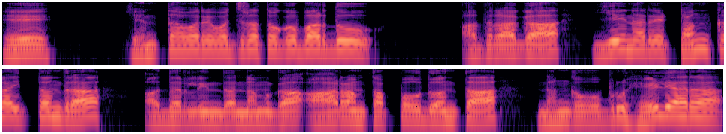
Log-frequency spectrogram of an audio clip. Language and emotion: Kannada, fearful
